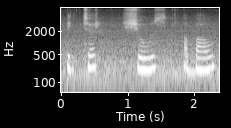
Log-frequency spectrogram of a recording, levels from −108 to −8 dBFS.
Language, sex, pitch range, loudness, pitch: English, female, 210-235 Hz, -15 LUFS, 220 Hz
